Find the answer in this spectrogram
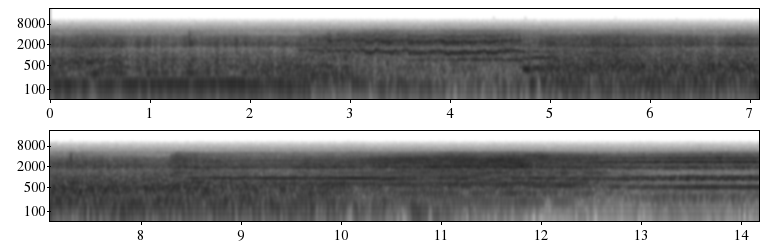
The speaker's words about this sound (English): Look out, Sam. A truck. Turn the wheel. Go off the road.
